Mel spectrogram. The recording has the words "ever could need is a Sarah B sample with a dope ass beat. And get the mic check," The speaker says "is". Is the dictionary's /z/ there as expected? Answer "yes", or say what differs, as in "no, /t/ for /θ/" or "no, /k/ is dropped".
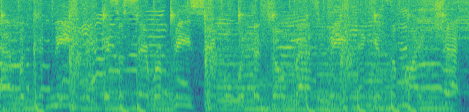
no, /s/ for /z/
